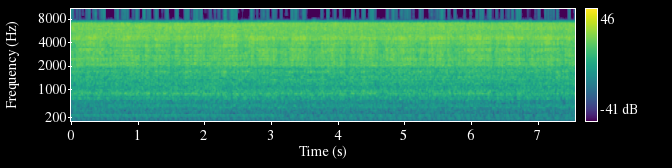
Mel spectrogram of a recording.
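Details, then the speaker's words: Hemi V8 just restarted after an aftermarket cam install: a steady, constant-pitch whine over a rough, busy idle. The power steering pump is moaning, low on fluid and airy after the system was drained; fixed by adding transmission fluid. "here sounds like this power Ste talk with making that noise yeah that's what it is I drained the power steering it's just whining isn't it"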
